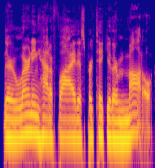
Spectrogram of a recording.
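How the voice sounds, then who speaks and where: A man co-hosting a podcast in casual chat, a flight instructor who talks in a relaxed, joking way with many fillers. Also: lowish voice, normal speed, smooth, no echo, clean studio sound.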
